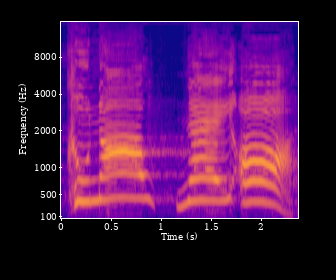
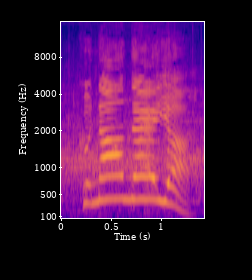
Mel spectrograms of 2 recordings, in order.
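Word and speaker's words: Kunal Nayyar: Kunal Ney are. Oh, no, no, no. Naya, Naya, Naya. Kunal Naya.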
